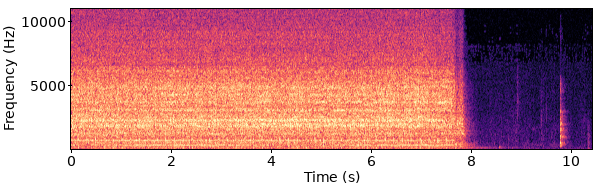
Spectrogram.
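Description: Belt grinder running steadily, a motor hum with a faint whine over the belt's noise. It cuts off abruptly near the end, followed by a single faint click.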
